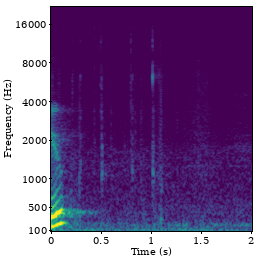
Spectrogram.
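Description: Computer keyboard being typed on: a short run of quiet, irregular key clicks as a single word is entered.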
